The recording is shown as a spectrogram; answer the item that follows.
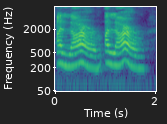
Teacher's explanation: US people, they pronounce their mid-Rs a lot, okay? They call it alarm, alarm.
